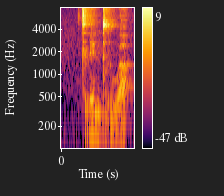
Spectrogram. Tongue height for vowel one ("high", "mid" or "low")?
mid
